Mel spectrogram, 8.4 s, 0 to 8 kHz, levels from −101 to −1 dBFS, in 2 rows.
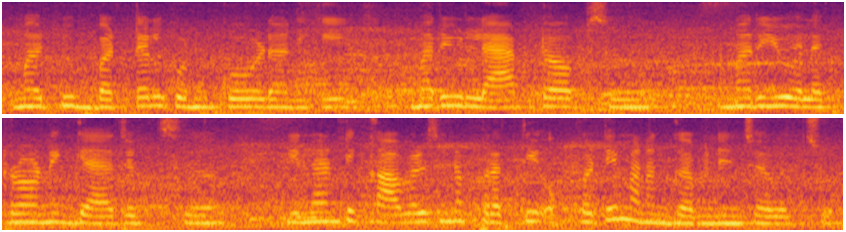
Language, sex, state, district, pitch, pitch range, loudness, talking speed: Telugu, female, Andhra Pradesh, Annamaya, 215 Hz, 200-230 Hz, -16 LUFS, 100 wpm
